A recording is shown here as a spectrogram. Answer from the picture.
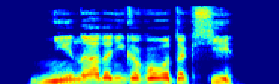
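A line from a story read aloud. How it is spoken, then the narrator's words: Barking. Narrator (Russian): рявкнул Леонтьев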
